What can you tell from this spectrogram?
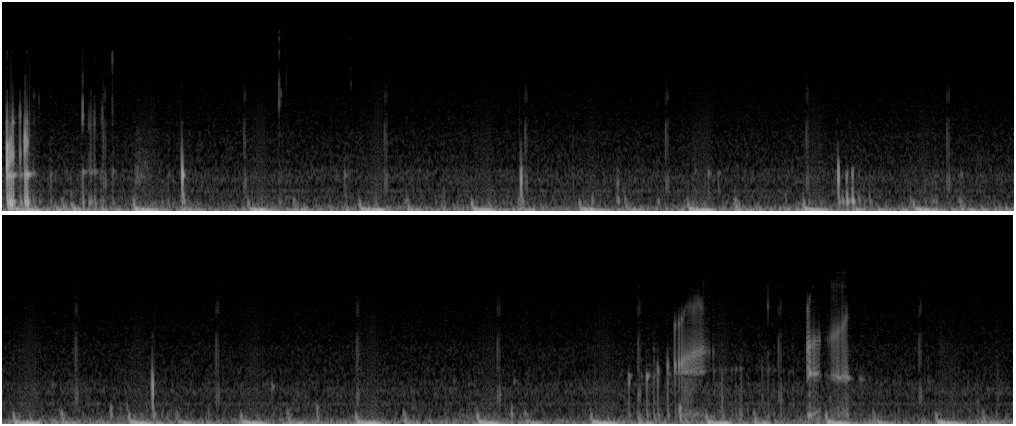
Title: Stomach Sound ASMR | My Stomach Makes Noises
